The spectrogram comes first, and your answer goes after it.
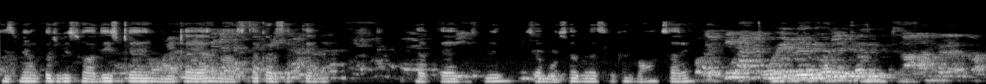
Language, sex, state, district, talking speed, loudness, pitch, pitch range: Hindi, male, Chhattisgarh, Bilaspur, 80 wpm, -16 LUFS, 145 Hz, 135-150 Hz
